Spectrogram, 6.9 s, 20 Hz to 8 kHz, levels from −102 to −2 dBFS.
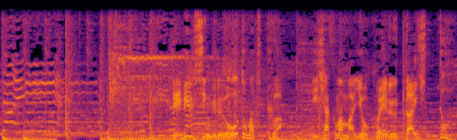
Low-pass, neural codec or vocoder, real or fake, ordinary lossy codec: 7.2 kHz; none; real; none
